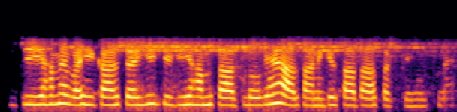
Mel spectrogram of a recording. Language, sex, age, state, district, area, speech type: Urdu, female, 18-30, Uttar Pradesh, Aligarh, urban, conversation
